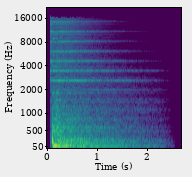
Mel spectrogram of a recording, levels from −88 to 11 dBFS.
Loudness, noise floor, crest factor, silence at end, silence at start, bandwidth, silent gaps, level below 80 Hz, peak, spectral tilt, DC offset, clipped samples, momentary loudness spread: -18 LUFS; -52 dBFS; 18 dB; 0.95 s; 0.05 s; 16.5 kHz; none; -22 dBFS; 0 dBFS; -6 dB/octave; under 0.1%; under 0.1%; 25 LU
